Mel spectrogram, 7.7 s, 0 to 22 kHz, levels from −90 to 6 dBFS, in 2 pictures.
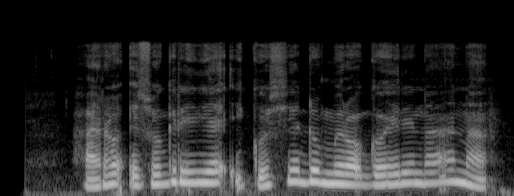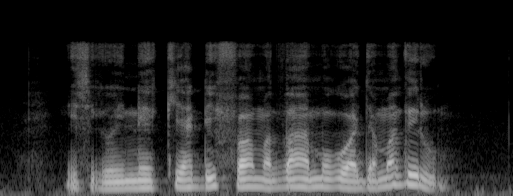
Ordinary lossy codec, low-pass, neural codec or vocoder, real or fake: none; 9.9 kHz; vocoder, 22.05 kHz, 80 mel bands, WaveNeXt; fake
